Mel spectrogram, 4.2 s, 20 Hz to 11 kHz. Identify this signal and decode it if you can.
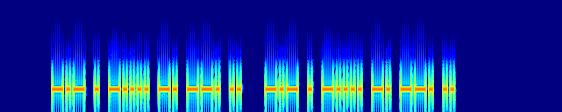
Morse code, heard as a keyed tone, about 44 wpm, 700 Hz. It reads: KE6NGI KE6NGI
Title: USA Call Signs Repeated 2x 45wpm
